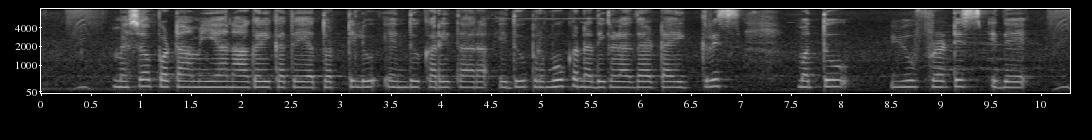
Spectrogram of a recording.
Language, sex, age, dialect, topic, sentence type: Kannada, female, 18-24, Central, agriculture, statement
